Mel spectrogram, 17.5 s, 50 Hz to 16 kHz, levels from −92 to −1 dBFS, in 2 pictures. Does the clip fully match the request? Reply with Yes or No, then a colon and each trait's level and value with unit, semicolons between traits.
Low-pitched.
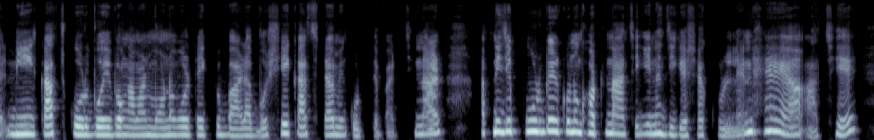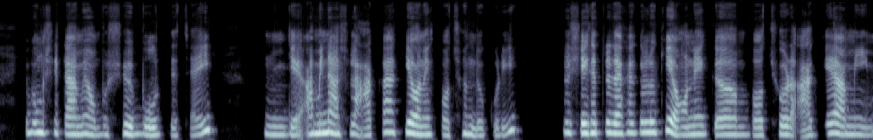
No: high, 220 Hz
